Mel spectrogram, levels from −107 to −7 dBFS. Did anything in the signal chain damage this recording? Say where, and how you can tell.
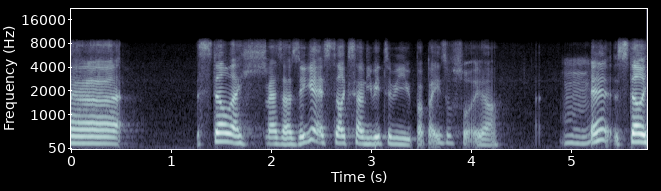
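Yes. At 1.95 to 1.97 s the network and jitter-buffer stage produced a skip ahead. Roughly seven-tenths of a second of audio was discarded while later packets were already queued, and playback jumps straight across the gap with nothing filled in. On a waveform the envelope changes abruptly, with no silence or fade. On a spectrogram the harmonic contours break off and restart at unrelated positions, like a hard splice.

The same buffer then applied a jitter buffer speed-up, from 2.05 to 3.78 s at about 113% and from 4.19 to 5.03 s at about 111%. It removed short pitch-period-sized slices over and over to reduce its excess delay, cutting roughly a fifth and then a tenth of a second in total. Pitch holds steady but the pace sounds hurried. A spectrogram shows syllables compressed in time with unchanged harmonic spacing, and the waveform shows tiny, repeated period-length discontinuities. 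These cuts pass through an Opus call path whose audio band stops near 8 kHz.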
